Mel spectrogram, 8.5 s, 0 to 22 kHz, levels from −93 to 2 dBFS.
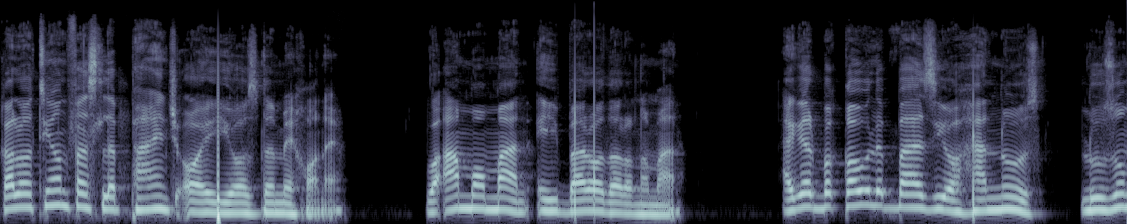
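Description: At 1.63 to 1.66 s, a loud pop cuts sharply through the speech, peaking roughly 20 dB above it. A second event at 4.31 to 4.48 s is a pair of pops in quick succession, and a third single pop falls at 7.30 to 7.32 s. Each is a brief electrical transient, likely a voltage step from a connector, switch or static discharge, shaped by the downstream circuitry into a hard click-thump while the speech continues underneath.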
